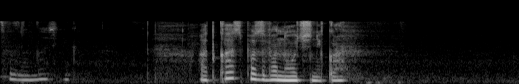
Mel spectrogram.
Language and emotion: Russian, sad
